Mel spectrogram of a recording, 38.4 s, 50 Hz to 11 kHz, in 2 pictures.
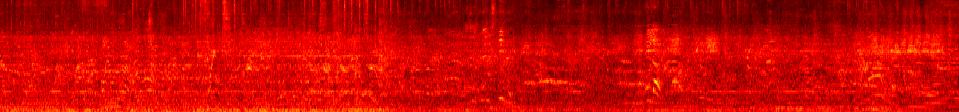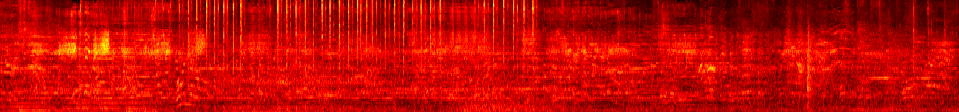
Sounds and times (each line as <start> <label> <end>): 19.8 bustling with the life of children 31.4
